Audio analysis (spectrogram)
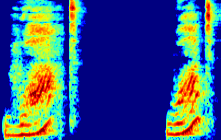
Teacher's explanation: it's a rising tone what that is a second toe in Chinese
